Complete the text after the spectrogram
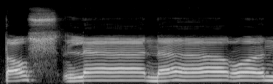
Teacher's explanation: تصلی، تا کو باریک اور صاد کو پر پڑھیں گے، لام کو باریک پڑھیں گے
